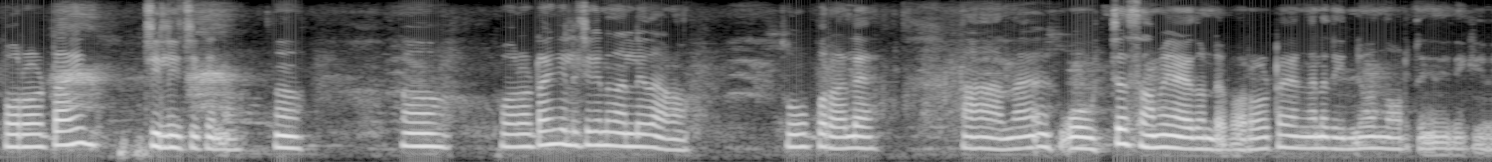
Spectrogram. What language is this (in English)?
Malayalam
